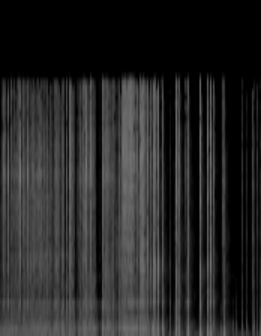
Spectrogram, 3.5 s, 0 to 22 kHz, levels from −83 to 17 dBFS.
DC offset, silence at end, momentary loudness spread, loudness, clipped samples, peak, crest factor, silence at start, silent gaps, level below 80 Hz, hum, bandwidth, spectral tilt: under 0.1%; 0 s; 7 LU; -33 LUFS; under 0.1%; -6 dBFS; 30 dB; 0 s; none; -56 dBFS; none; 17.5 kHz; -1 dB/octave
